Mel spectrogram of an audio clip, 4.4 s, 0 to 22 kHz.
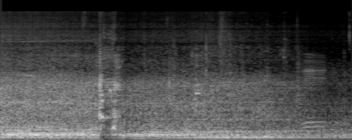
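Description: Komatsu PC400-8 excavator's diesel engine running hard with a dense hydraulic roar, heard from inside the cab as the machine works under load. The roar eases about a second in and tapers off toward the end.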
